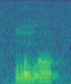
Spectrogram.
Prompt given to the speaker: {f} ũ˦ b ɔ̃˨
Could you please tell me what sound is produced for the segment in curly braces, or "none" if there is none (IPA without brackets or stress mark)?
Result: m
